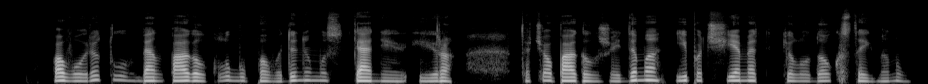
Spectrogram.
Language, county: Lithuanian, Tauragė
